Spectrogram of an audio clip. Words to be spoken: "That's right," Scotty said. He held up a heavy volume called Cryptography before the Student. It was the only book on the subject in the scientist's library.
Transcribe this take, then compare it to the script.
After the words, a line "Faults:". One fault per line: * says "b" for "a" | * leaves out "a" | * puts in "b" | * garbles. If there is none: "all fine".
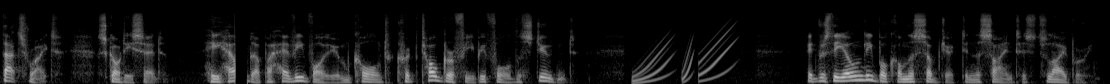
"That's right," Scotty said. He held up a heavy volume called Cryptography before the Student. It was the only book on the subject in the scientist's library.
Faults:
all fine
